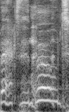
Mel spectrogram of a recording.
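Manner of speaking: mock yelling. Recounting a game scene to a friend, repeating the shouted order to retreat, in a retold yell. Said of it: "I yell".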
